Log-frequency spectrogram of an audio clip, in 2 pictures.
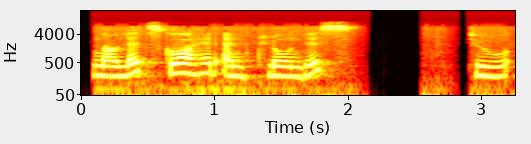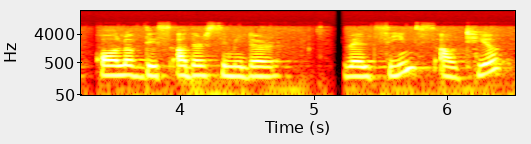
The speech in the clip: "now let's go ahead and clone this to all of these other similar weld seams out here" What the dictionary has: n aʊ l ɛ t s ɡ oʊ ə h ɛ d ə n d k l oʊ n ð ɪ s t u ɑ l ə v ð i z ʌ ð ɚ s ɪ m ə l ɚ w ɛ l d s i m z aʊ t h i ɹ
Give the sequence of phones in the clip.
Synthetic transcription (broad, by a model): n aʊ l ɛ t s ɡ oʊ ə h ɛ d ə n d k l oʊ n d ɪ s t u ɑ l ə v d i s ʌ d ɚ s ɪ m ə l ɚ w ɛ l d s i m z aʊ t h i ɹ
